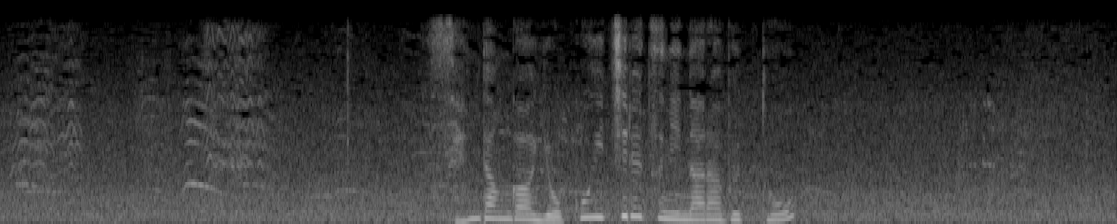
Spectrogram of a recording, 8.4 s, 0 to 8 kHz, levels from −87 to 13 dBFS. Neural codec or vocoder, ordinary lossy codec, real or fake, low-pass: none; none; real; 7.2 kHz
